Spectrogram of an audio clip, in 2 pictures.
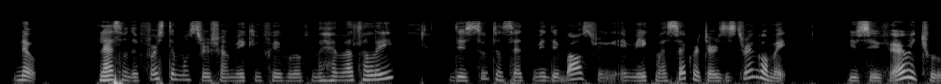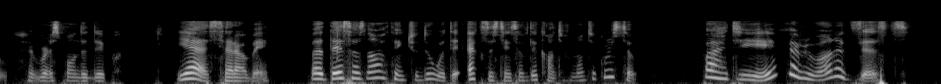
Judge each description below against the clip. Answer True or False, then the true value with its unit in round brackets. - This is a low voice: False (190 Hz)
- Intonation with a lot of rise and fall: True (7.1 semitones)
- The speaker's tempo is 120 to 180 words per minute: True (165 wpm)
